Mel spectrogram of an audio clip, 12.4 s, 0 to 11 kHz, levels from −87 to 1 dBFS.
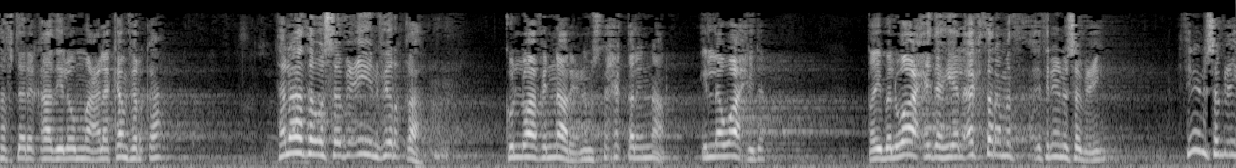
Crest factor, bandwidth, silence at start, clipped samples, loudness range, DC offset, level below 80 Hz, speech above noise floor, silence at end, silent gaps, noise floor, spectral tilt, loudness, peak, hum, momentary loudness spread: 20 dB; 8.8 kHz; 0 s; under 0.1%; 3 LU; under 0.1%; -42 dBFS; 22 dB; 0 s; none; -41 dBFS; -3.5 dB/octave; -19 LUFS; 0 dBFS; none; 18 LU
